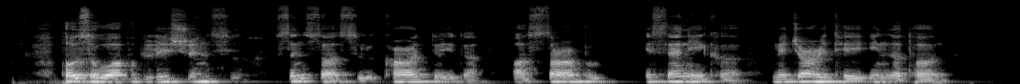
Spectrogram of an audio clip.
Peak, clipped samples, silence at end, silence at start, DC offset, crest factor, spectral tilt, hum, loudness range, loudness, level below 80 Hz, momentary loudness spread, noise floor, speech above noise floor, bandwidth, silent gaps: -2 dBFS; under 0.1%; 0.7 s; 0.4 s; under 0.1%; 16 dB; -7.5 dB/octave; none; 3 LU; -19 LUFS; -50 dBFS; 15 LU; -64 dBFS; 46 dB; 15 kHz; none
